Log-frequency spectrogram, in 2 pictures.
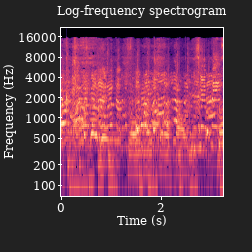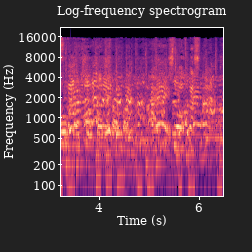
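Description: Several women's voices talking and calling out at once over background music.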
